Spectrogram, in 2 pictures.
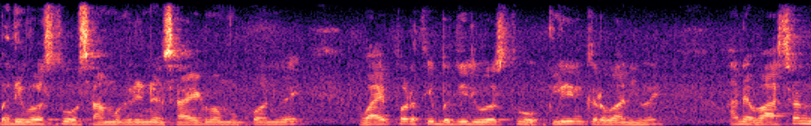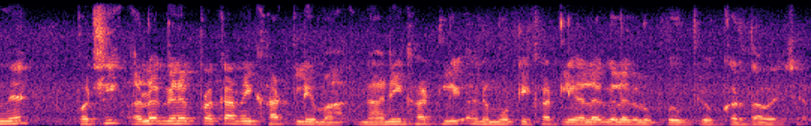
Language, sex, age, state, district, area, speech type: Gujarati, male, 45-60, Gujarat, Rajkot, urban, spontaneous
